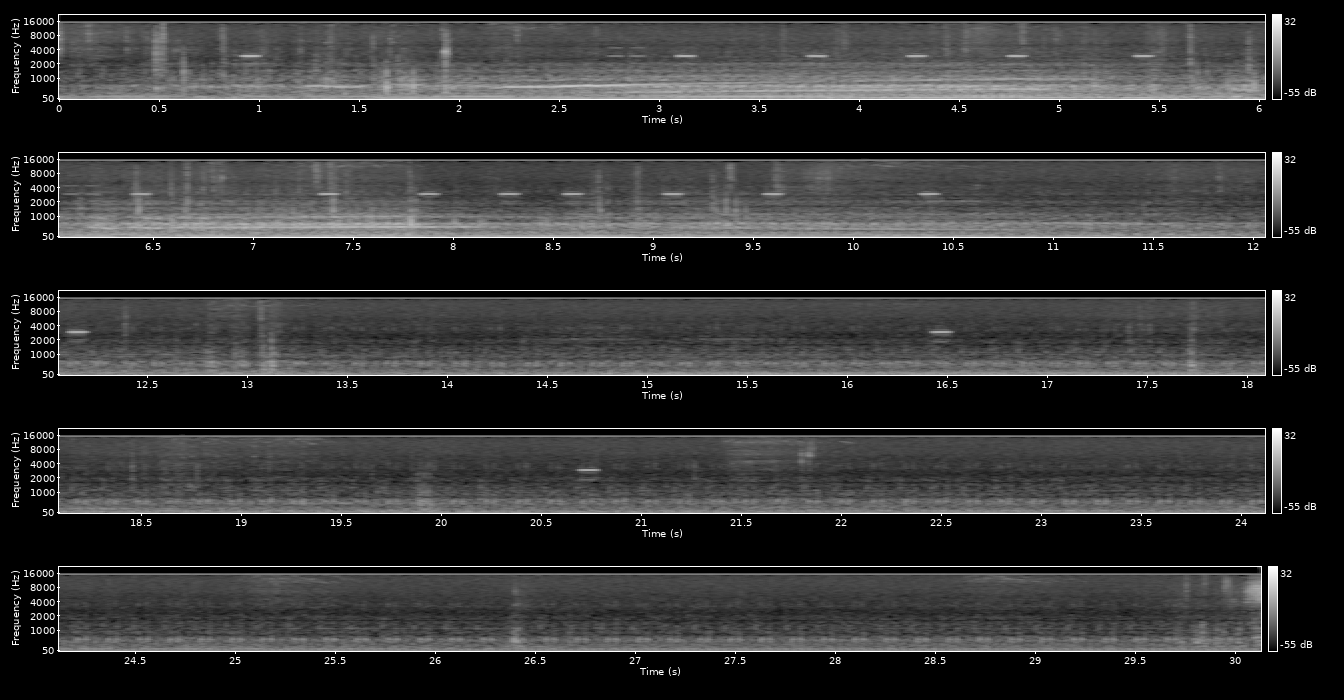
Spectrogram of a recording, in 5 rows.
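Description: Turbocharged flat-four of a 2013 Subaru WRX STI, heard from inside the cabin through a Milltek cat-back exhaust with an aftermarket header. It pulls hard for about ten seconds, with a whine rising in pitch as it accelerates, which the owner puts down to stiff driveline bushings. After that it drops to a quieter, steady cruise, with a faint run of short high ticks early on.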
